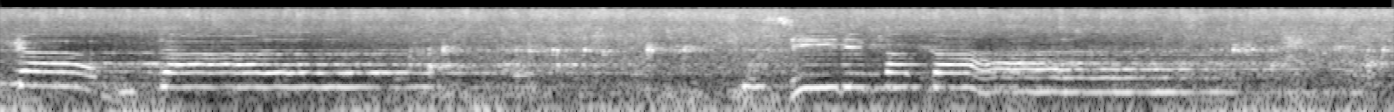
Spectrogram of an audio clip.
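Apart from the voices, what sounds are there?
shower water running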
